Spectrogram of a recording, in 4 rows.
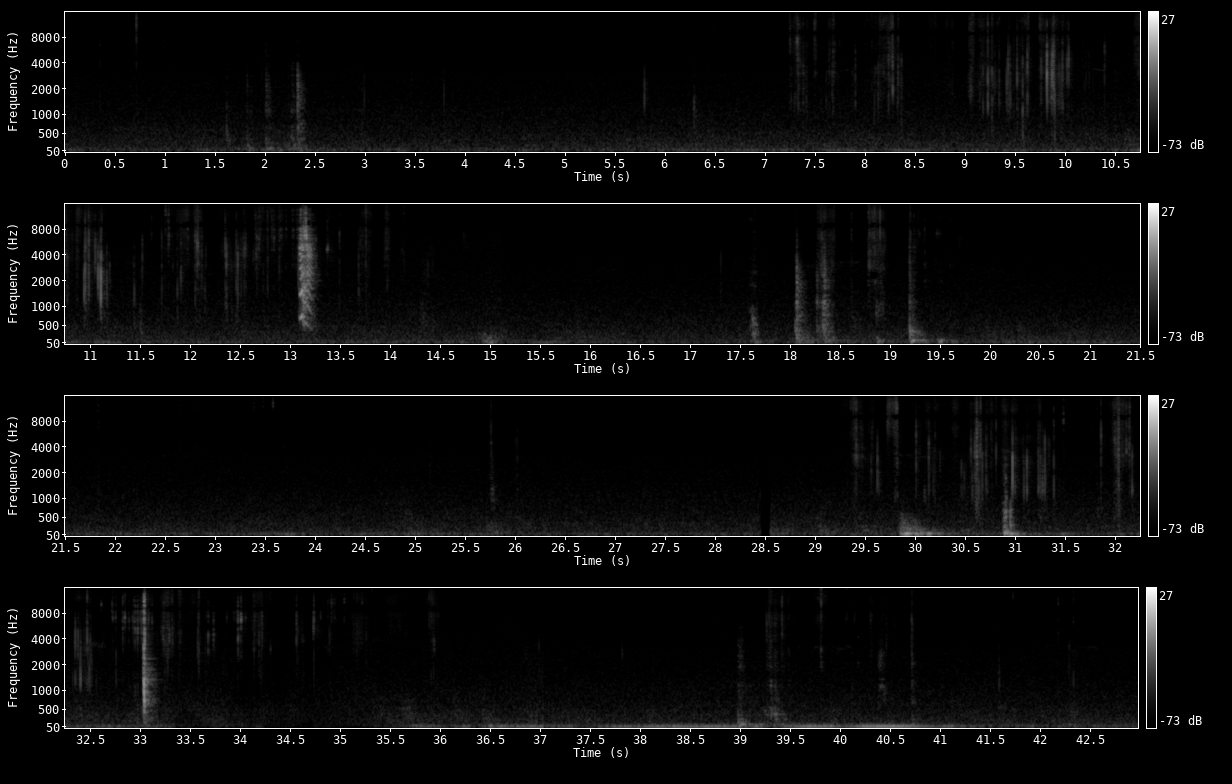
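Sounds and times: slime squelching in plastic bag: 7.2 - 14.2, 29.2 - 36.0
plastic bag crinkling: 7.3 - 14.1.

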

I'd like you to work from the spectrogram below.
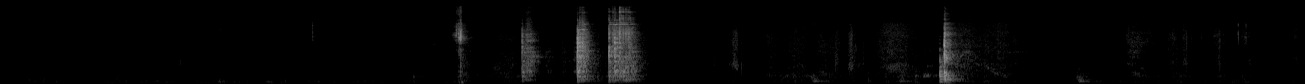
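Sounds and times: metal tools clattering on countertop: 5.2 - 6.5.

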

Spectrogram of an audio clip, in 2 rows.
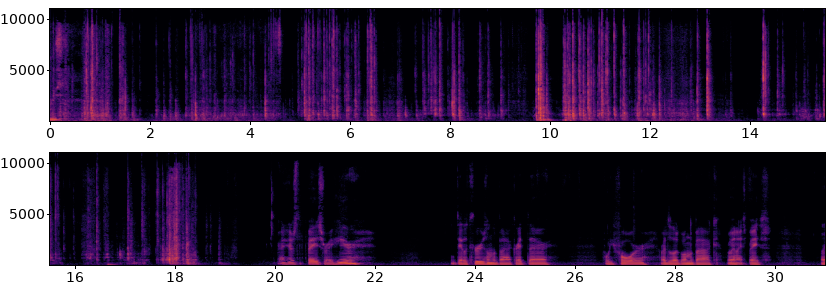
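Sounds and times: packing rustling and scraping: 0.0 - 13.6.

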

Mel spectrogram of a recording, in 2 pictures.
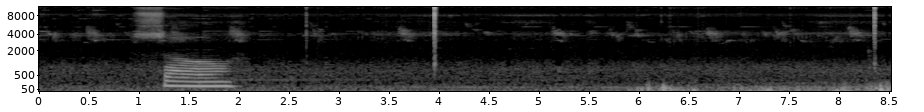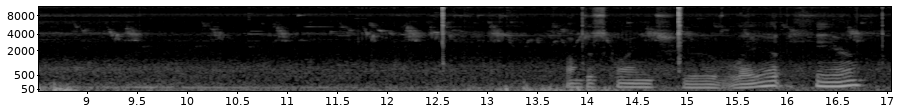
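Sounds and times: sharp click: 8.3 - 8.5, 14.8 - 15.1.

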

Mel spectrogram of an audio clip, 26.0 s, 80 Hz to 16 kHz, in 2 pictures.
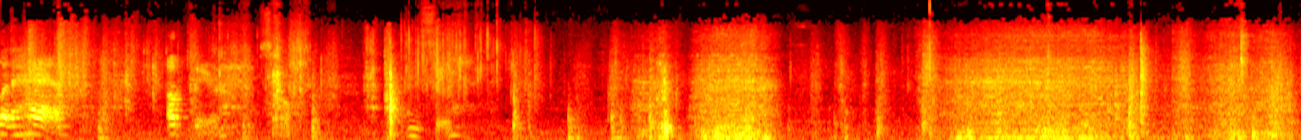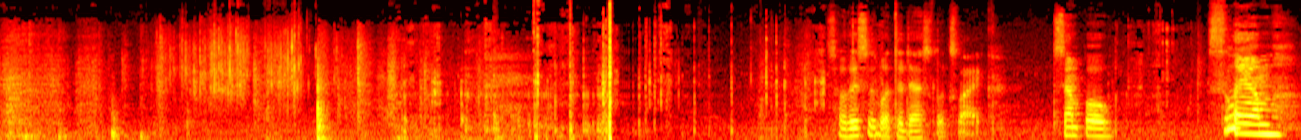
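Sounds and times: desk scraping on wooden floor: 6.1 - 7.9, 9.2 - 14.6.

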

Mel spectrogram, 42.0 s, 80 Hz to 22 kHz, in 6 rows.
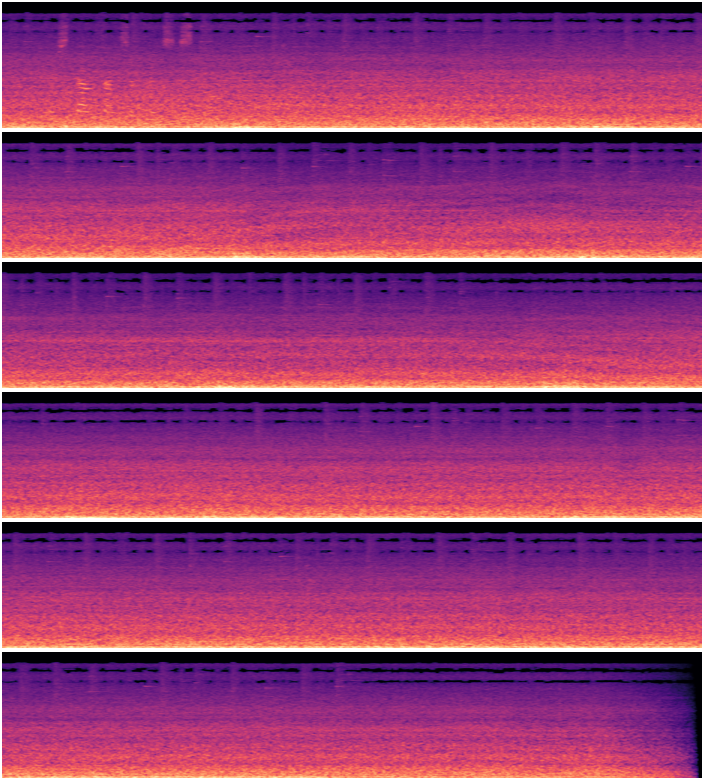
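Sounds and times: car engine and road noise: 0.0 - 42.0.

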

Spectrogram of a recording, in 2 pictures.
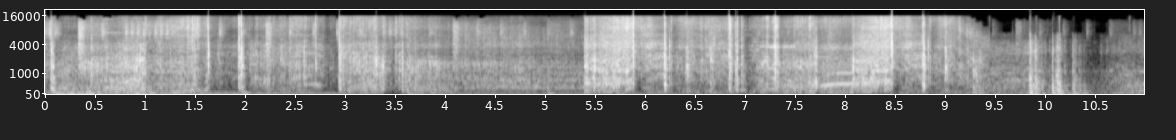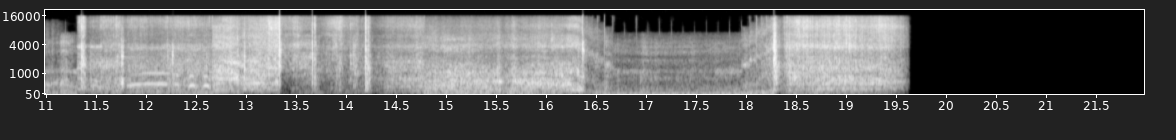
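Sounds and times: skateboard wheels rolling on concrete: 0.0 - 19.6
skateboard knocking on concrete ledge: 9.8 - 10.5.

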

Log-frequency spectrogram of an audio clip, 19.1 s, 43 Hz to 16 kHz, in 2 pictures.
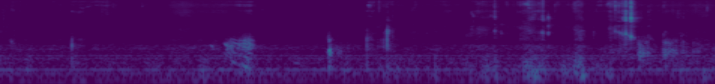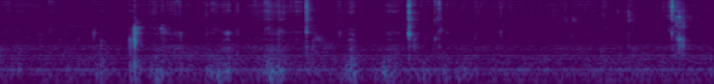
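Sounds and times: dog crunching carrot: 6.2 - 19.0.

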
